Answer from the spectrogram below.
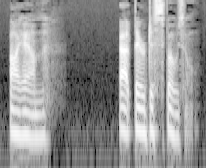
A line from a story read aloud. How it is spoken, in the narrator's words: Kaol said tightly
